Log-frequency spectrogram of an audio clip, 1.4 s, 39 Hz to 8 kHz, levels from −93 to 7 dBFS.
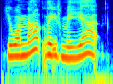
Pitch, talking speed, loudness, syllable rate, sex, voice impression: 245 Hz, 255 wpm, -16 LUFS, 6.0 syllables/s, female, feminine, adult-like, tensed, powerful, bright, slightly soft, clear, slightly raspy, intellectual, calm, friendly, reassuring, elegant, lively, slightly kind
